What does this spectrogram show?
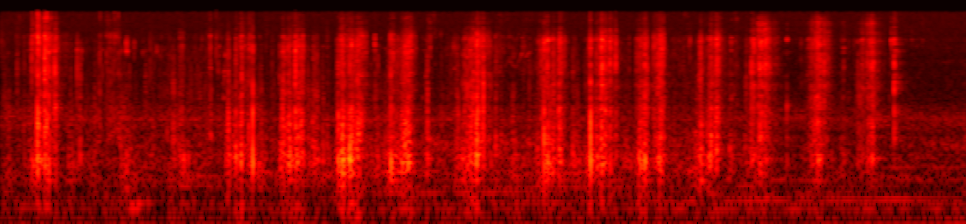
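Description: Close-miked chewing of crunchy rye croutons: a run of sharp, irregular crunches, two or three a second.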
